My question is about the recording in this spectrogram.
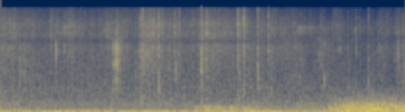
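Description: Crackling of twigs and rustling of leaves, with footsteps on the forest floor, as people push through dense undergrowth. There are many short snaps throughout, over a steady low rumble that grows louder near the end.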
